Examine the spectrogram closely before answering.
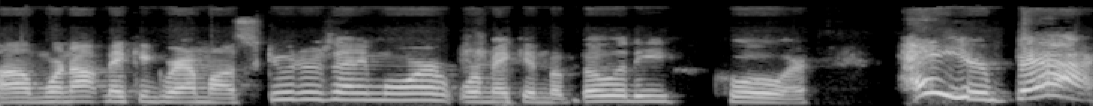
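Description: In an American accent, a woman with an unremarkable speaking voice talks at a moderate pace and medium pitch with lively intonation. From US, Florida (Orlando area). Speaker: entrepreneur, company founder. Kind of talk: interview. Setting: video call.

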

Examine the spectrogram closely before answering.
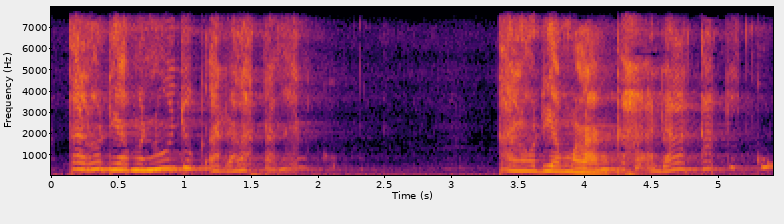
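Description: An extremely high-pitched man with lively intonation, amid audible room echo and noticeable background noise. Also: moderate pace. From West Java (Banjar). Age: 70s. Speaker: elder cleric, politician. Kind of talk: religious talk. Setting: religious gathering with audience.

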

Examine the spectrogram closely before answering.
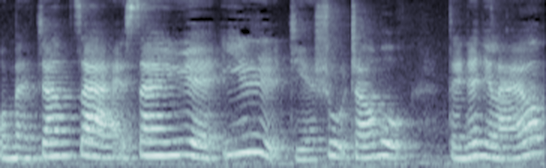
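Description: A woman's high-pitched voice at a very slow pace, with ordinary pitch variation and audible room echo. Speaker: Chinese language teacher. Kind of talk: casual talk to camera. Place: home room. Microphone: phone near.

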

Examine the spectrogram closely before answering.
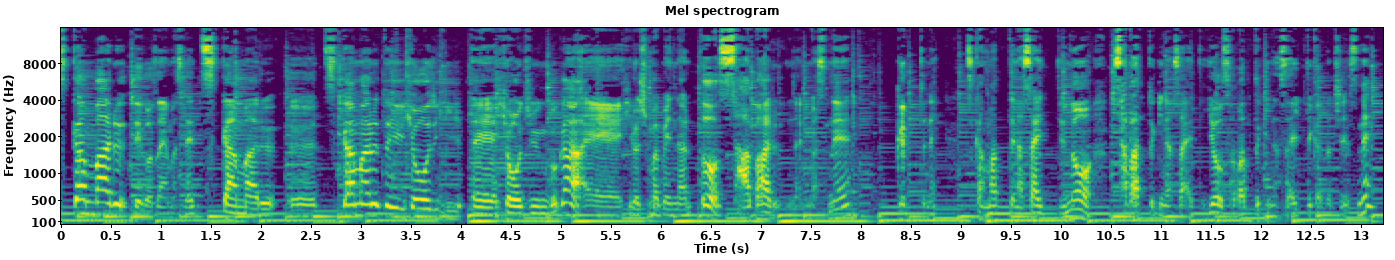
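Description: Loud music fills the background while a man speaks at a fairly quick pace. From Hiroshima, Onomichi. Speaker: actor. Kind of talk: casual talk to camera. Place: studio. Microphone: phone near.

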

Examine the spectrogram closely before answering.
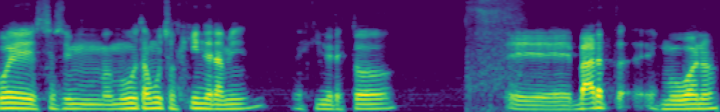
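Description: Over a dry sound with no echo, a man speaks in a monotone, flat intonation at a fairly slow pace, leaving long, frequent pauses. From Argentina. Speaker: guest streamer; guest. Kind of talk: casual chat. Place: home room. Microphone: studio mic.

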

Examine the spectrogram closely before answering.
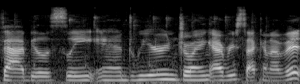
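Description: A woman's bright, sharp voice holds a monotone, flat intonation. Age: 20s. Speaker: vlogger. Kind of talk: casual vlog intro. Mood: friendly, upbeat. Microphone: webcam.

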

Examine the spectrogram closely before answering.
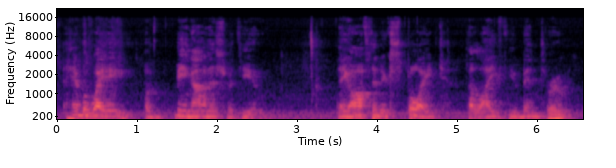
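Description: With an American accent, a man speaks at a fairly slow pace and a fairly low pitch, leaving long, frequent pauses. Audible room echo and light background noise are present. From Ohio. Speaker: poet. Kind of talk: poetry reading. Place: home room. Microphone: phone near.

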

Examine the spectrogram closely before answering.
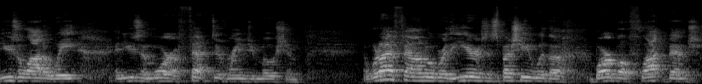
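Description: A man talks at a fairly quick pace with ordinary pitch variation, and audible room echo surrounds his voice. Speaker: strength coach. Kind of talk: fitness advice talk to camera. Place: garage. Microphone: camera far.

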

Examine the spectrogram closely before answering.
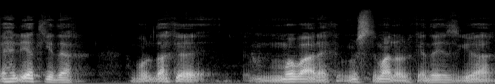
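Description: A man speaks at a very slow pace over a quiet background. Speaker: religious teacher. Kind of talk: religious talk. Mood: calm, admonishing. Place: home room. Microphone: lapel.

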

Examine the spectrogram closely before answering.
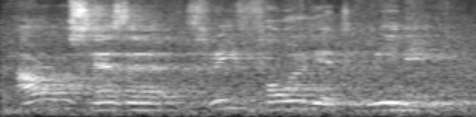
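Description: Over noticeable background noise and strong room echo, a man talks at a very slow pace with ordinary pitch variation. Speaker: presenter. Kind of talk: press presentation speech. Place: hall.

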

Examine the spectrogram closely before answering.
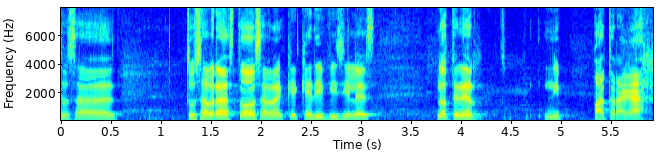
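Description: This man's voice sits fairly high in pitch, with ordinary variation. He talks at a fairly quick pace. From Mexico, Nuevo León (Monterrey area); Nuevo León, Mexico. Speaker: Olympic diver. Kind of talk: interview. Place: hall. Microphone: handheld.

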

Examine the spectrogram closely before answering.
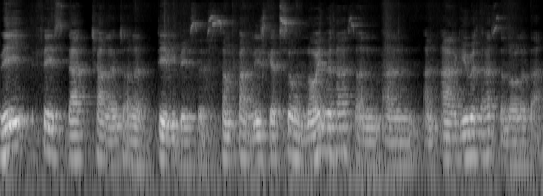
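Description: Audible room echo surrounds a dark, mellow tone that moves at a fairly slow pace with few pauses and ordinary pitch variation. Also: man, fairly low pitch for a man.

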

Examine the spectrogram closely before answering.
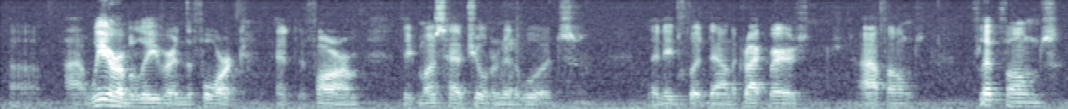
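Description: With a North Carolina accent, a man speaks in a very deep, low pitch with very wide pitch swings and long, frequent pauses, all in audible room echo. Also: moderate pace. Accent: Southern US (North Carolina). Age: 70s. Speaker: farm and shooting facility owner. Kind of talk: public comment at council meeting. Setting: county board meeting.

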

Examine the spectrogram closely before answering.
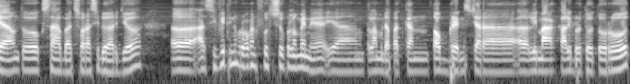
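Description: With fairly even intonation, a man speaks very fast. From East Java. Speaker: pharmaceutical promotion manager; guest. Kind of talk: interview. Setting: video call. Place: home room. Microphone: video call.

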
